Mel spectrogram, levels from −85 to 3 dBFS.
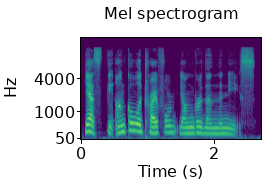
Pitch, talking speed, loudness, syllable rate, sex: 185 Hz, 200 wpm, -22 LUFS, 5.4 syllables/s, female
